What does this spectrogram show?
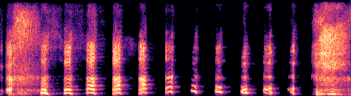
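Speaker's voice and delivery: long high burst of laughter; helpless real laughter; big laugh. Real, not acted. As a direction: crack up at the chat for real. Streamer cracking up at chat.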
